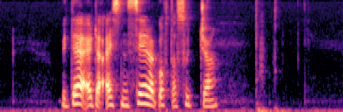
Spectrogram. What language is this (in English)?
Faroese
